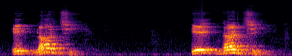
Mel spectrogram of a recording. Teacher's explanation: But as there is Y at the end, you must give the stress on E, not N-E-R.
